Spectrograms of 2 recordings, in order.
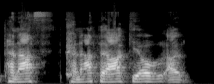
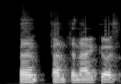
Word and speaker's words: Panathinaikos: Panathinaikos. – Panathinaikos.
